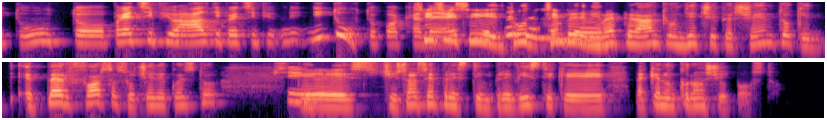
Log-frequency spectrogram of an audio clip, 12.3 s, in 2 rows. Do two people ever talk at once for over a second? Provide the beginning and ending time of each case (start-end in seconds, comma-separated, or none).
3.1-4.5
